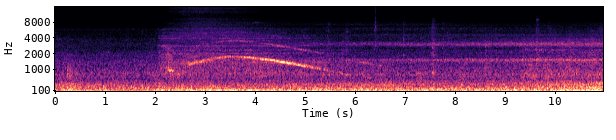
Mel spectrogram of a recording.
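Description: JR East 209-series electric train pulling away from the platform: a motor whine rises and then falls in pitch over about three seconds, starting about two seconds in, over a steady low rumble.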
